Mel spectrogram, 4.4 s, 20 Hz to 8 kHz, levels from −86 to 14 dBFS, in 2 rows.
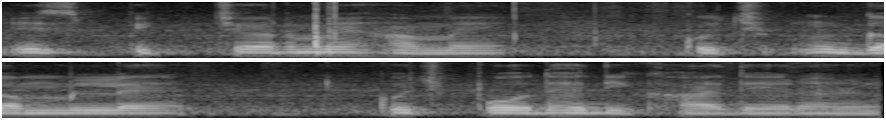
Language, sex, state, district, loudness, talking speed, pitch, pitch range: Hindi, male, Madhya Pradesh, Dhar, -23 LUFS, 165 wpm, 110 Hz, 105-120 Hz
